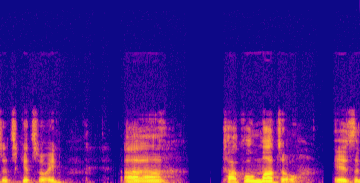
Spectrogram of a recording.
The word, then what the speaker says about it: Skizoid: But this is the Skizoid, and I say Skizoid because it's not spelled the way that the English would and pronounce it schizoid.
